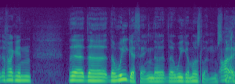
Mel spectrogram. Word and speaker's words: Uyghur: It's Uyghur, not Wigger, though.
